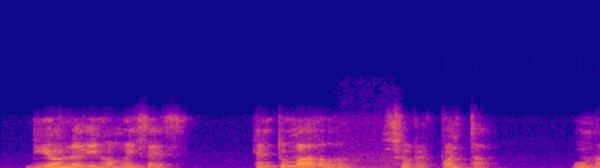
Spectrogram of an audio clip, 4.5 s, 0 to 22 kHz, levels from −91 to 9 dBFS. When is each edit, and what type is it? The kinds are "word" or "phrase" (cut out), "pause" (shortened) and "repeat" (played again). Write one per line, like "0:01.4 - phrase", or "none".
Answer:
0:01.9 - word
